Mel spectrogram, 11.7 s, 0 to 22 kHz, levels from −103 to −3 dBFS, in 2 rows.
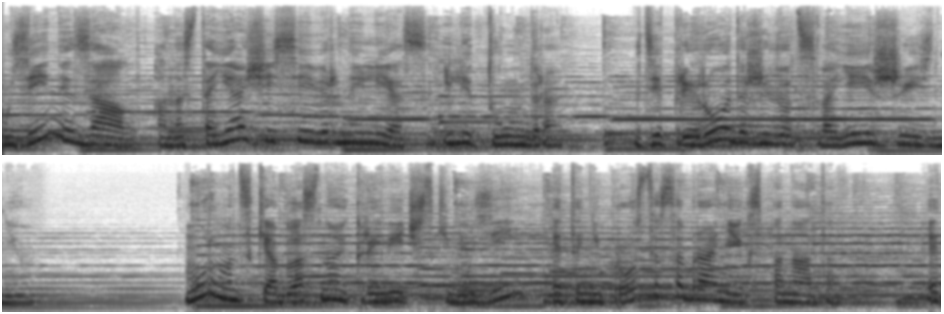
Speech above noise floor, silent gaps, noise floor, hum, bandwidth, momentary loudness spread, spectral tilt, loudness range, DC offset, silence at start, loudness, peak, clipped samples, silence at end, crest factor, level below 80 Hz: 21 dB; none; -41 dBFS; none; over 20 kHz; 6 LU; -4 dB/octave; 2 LU; under 0.1%; 0 s; -20 LUFS; -2 dBFS; under 0.1%; 0 s; 18 dB; -54 dBFS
